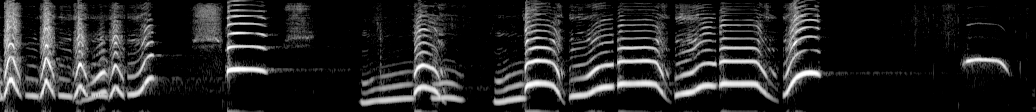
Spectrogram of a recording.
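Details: A siamang, seemingly happy as it is about to be released into its native habitat, gives loud, clear whooping hoots that swoop up and down in quick runs.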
